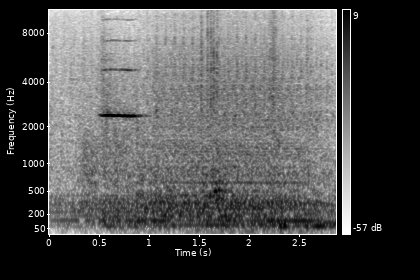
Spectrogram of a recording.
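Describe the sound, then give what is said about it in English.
A van engine rumbles as the van drives through a village and pulls up outside a house on a lane, a low, steady hum that swells briefly near the start. “She jumps into the driver's seat and drives through the village, her jaw set. The van pulls up across the lane outside Bethan's house.”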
